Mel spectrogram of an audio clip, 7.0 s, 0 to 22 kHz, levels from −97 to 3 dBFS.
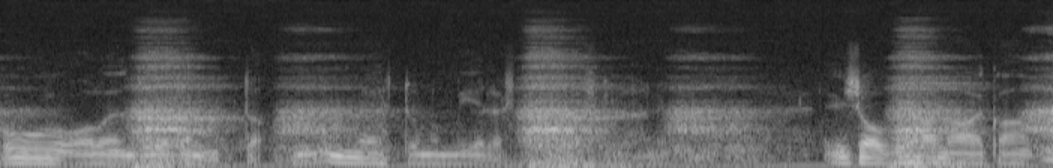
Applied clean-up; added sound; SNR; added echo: none; Breathing; 2 dB; none.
